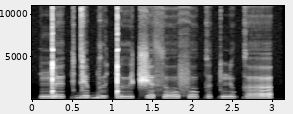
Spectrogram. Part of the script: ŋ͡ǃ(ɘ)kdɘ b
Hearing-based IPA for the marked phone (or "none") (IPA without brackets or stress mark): ɘ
